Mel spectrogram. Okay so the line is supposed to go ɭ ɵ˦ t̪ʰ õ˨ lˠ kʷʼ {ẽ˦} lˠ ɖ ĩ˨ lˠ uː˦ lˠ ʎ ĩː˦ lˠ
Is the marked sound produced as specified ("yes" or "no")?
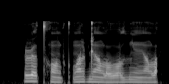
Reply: yes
